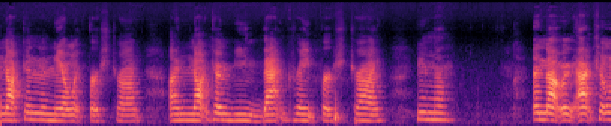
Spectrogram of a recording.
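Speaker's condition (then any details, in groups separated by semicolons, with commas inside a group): Brain injury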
